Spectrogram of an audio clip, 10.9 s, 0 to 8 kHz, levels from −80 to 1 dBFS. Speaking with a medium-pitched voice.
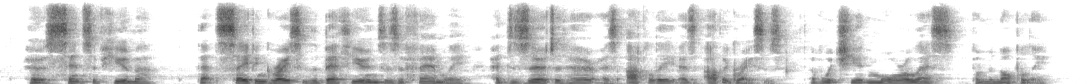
No: low, 115 Hz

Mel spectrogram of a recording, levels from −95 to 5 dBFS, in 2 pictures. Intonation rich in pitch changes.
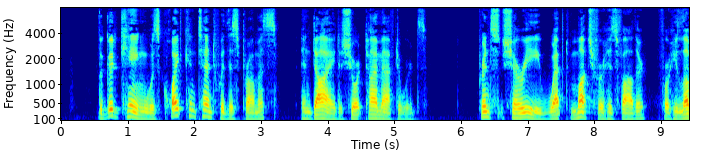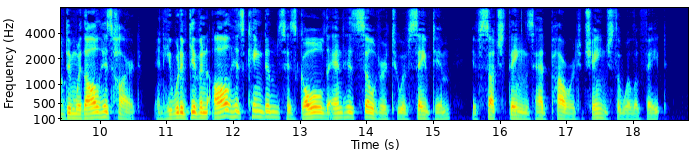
Yes: wide, 6.6 semitones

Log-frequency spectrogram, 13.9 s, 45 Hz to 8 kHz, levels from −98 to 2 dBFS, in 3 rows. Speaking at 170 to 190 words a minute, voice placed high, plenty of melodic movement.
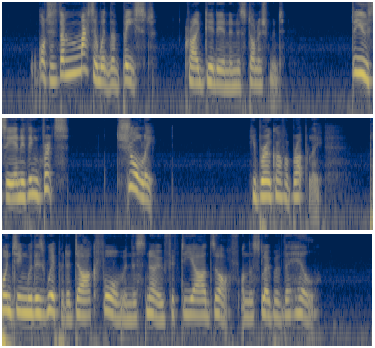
No: average, 180 wpm; high, 200 Hz; average, 3.5 semitones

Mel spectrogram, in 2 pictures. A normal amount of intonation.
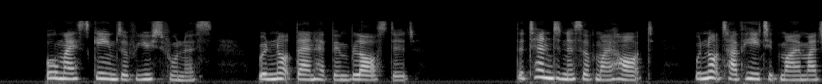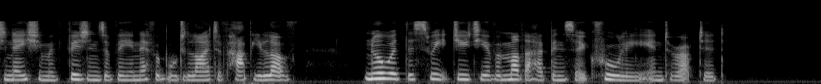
Yes: average, 3.1 semitones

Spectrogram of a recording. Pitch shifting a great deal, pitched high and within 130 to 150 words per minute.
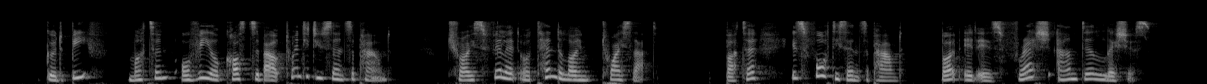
Yes: wide, 6.1 semitones; high, 230 Hz; average, 145 wpm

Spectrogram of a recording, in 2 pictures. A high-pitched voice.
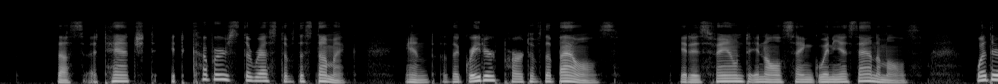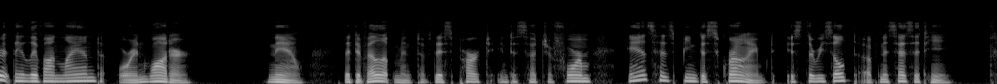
No: low, 120 Hz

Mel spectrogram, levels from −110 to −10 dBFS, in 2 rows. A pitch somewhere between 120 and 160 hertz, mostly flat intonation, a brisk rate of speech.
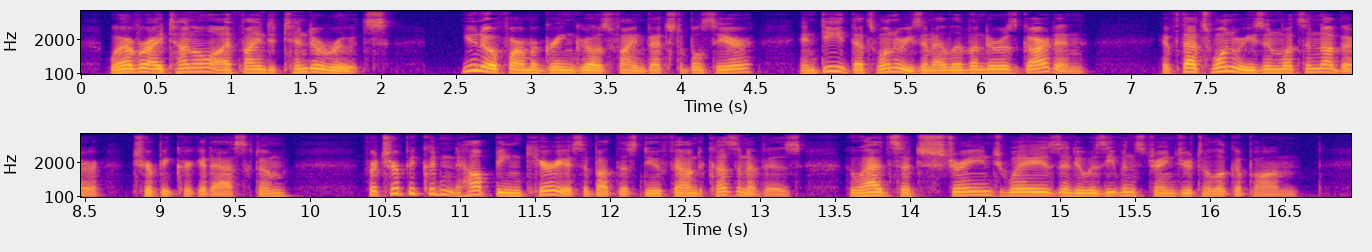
No: medium, 140 Hz; average, 4.3 semitones; fast, 215 wpm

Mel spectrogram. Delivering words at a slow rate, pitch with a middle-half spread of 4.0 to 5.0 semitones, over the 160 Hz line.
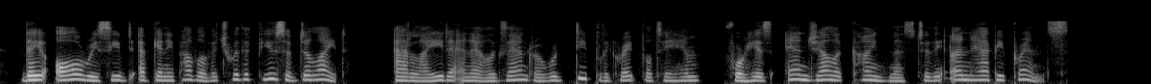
No: slow, 125 wpm; average, 3.6 semitones; high, 190 Hz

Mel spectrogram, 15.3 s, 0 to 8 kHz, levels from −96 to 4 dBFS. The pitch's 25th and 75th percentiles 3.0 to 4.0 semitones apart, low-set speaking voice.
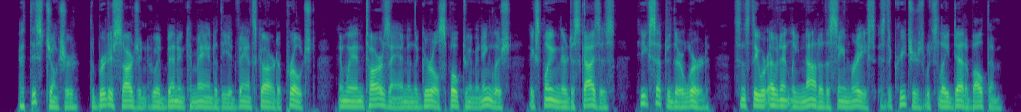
Yes: average, 3.5 semitones; low, 100 Hz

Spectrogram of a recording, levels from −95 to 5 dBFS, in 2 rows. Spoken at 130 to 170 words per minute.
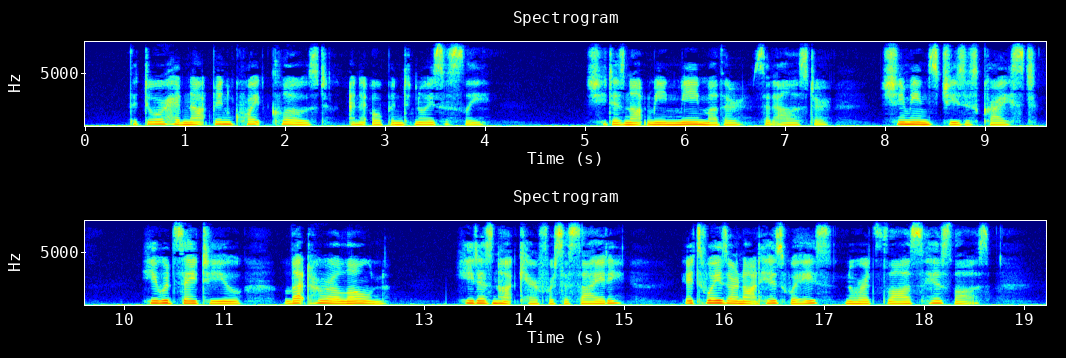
Yes: average, 150 wpm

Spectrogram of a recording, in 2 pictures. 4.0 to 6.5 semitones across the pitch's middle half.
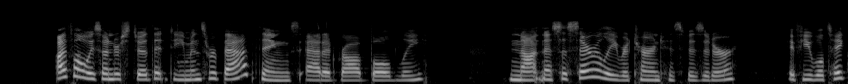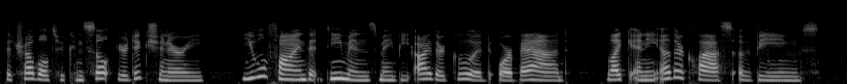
Yes: average, 4.3 semitones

